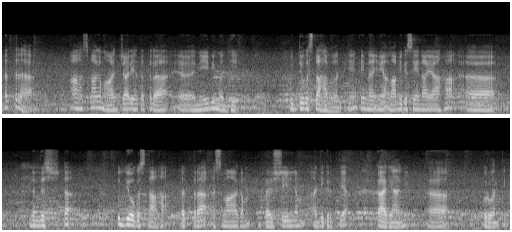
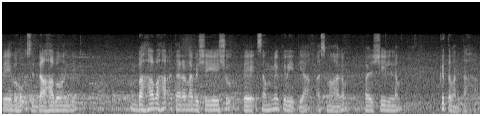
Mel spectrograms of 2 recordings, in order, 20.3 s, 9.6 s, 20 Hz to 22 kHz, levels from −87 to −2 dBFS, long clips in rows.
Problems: constant background noise, continuous background conversations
